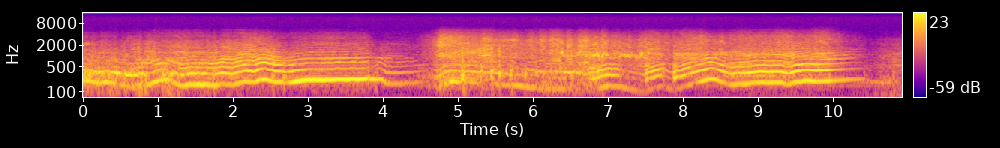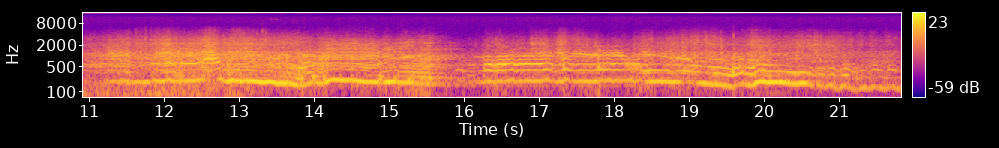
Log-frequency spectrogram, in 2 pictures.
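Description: A rally car engine roars loudly, revving up and down as the car accelerates through bends.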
